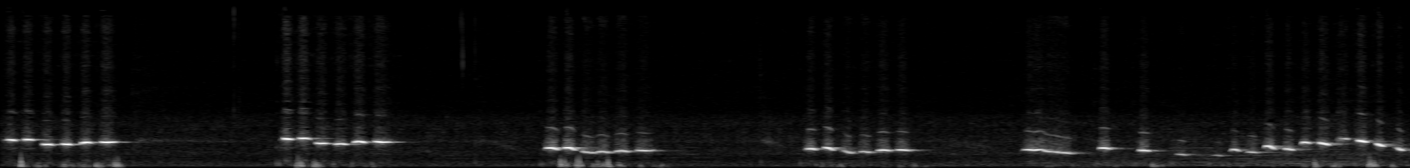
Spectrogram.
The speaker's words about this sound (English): Further to the tweet I just left about the underground level music from Mario Brothers, I was whistling this.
